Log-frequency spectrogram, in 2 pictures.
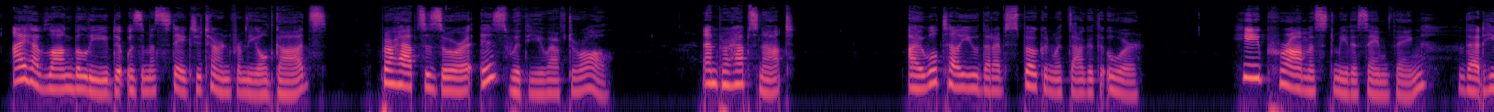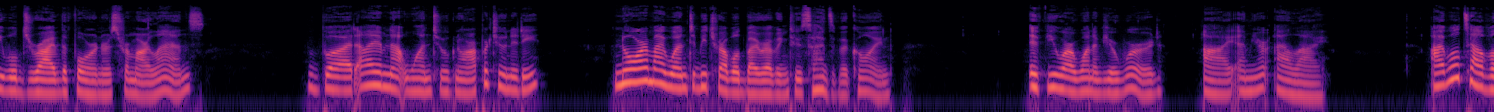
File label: dunmer female, dark elf voice auditions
